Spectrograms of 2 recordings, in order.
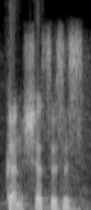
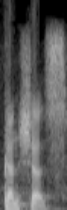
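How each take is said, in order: First: The word ends with an extra hissing 'iz' syllable. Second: The word ends without an extra syllable. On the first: The speaker calls it wrong. "উচ্চারণটা এটা বেমানানো হয়" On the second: The speaker calls it right. "উচ্চারণটা এখন হচ্ছে কনসাস"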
